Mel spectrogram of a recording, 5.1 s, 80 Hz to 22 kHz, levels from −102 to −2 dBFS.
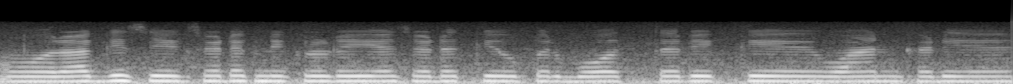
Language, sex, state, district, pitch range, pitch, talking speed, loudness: Hindi, female, Rajasthan, Barmer, 225-235 Hz, 230 Hz, 200 wpm, -15 LUFS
